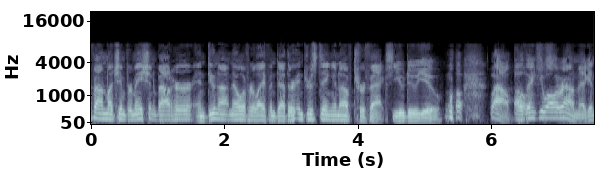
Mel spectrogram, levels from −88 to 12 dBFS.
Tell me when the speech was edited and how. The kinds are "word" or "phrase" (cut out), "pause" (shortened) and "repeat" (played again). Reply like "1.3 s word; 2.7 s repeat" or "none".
4.0 s phrase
